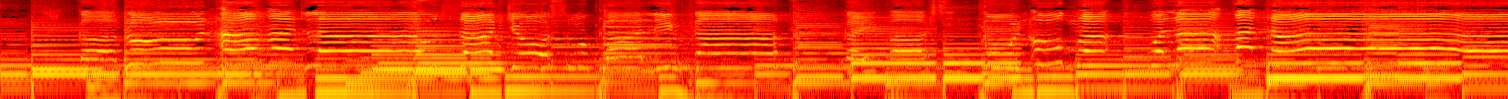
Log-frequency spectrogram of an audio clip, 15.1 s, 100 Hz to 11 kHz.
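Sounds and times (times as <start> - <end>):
acoustic guitar: 0.0 - 15.0.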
